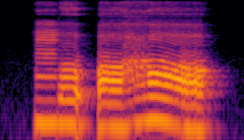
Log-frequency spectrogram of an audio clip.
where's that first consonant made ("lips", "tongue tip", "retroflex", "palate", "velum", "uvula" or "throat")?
lips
